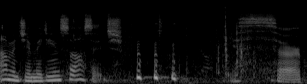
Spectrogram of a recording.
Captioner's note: chuckles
